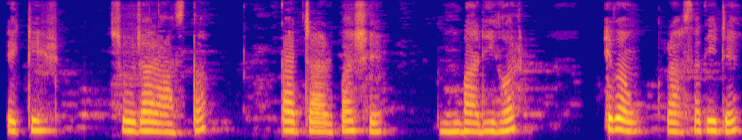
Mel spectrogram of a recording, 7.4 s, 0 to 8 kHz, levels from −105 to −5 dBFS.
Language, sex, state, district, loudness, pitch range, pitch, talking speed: Bengali, female, West Bengal, Jhargram, -21 LUFS, 195-235 Hz, 210 Hz, 90 wpm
